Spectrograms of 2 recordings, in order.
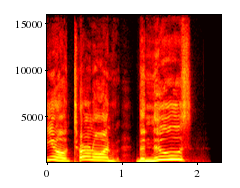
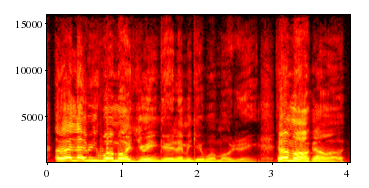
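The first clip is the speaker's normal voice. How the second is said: slurred, lower put-on drunk girl begging; mock drunk girl; 9 semitones lower than usual. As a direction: whine for one more drink, tipsy. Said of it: "we in the car".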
